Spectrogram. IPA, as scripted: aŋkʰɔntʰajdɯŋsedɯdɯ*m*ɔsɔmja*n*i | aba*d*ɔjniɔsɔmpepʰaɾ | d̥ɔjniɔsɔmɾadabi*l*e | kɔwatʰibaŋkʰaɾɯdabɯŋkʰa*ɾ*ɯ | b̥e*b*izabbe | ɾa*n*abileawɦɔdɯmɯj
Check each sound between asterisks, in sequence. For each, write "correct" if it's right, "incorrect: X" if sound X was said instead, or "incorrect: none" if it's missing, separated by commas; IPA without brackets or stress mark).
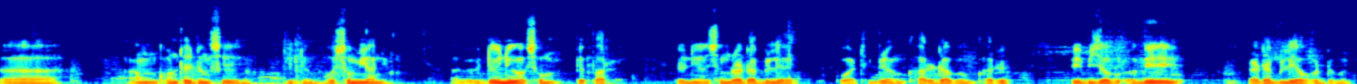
incorrect: ŋ, correct, correct, correct, correct, correct, incorrect: d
